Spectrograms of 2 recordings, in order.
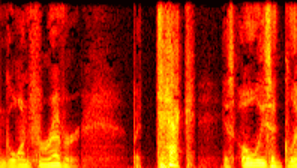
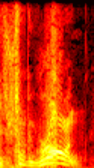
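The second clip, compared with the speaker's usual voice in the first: imitating a frantic engineer, voice jumping higher; mock panic, gasped curse then a high cry; panicked engineer; 11 semitones higher, 3 dB louder than usual. Engineer sees the family crying, imitated panic. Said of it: "And internally".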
